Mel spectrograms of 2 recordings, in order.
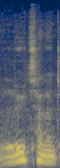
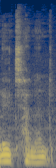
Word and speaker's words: lieutenant: In British English, we call it lieutenant. In American English, they call it lieutenant. Lieutenant is kind of how it's spelt, so that's the kind of phonetic way of saying it, but we say lieutenant.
